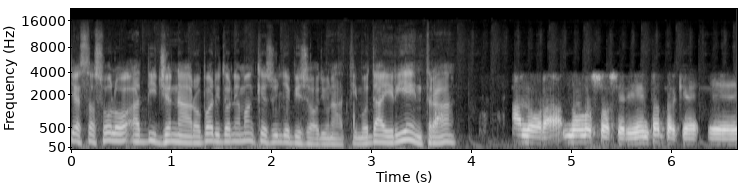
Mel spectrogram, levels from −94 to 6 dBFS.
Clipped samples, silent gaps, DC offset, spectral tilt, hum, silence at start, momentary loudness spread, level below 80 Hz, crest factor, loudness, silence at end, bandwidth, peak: under 0.1%; none; under 0.1%; -6 dB/octave; none; 0 s; 9 LU; -52 dBFS; 16 dB; -19 LUFS; 0 s; 13 kHz; -4 dBFS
